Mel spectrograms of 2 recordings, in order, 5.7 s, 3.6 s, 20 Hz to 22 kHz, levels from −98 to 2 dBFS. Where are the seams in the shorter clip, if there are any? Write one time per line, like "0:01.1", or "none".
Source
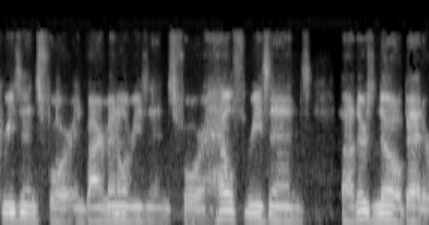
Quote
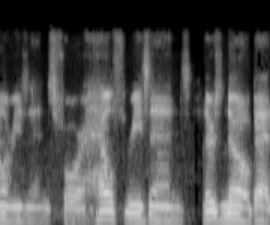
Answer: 0:02.7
